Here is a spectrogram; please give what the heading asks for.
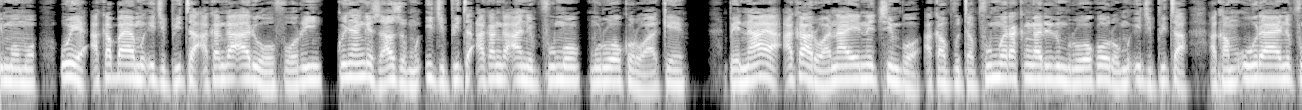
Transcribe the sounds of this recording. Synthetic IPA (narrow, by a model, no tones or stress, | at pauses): momo | uje̞ʔakaɓajamuʔid͡ʒipitaʔa̰kaŋɡaːɾiɦo̞fo̞ːɾikuɲaŋɡe̞ʐaʐo̞muʔid͡ʒipitaʔakaŋɡaʔane̞p͡fumo̞muɾuo̞ko̞rwaːke̞ | b̥ʱe̞najaʔakarwanaje̞ne̞t͡ʂimbo̞ʔa̰kab͡vutap͡fumo̞ɾakaŋɡaɾirimuɾuo̞ko̞rwo̞muʔid͡ʒipita | akamuːɾajane̞p͡fu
